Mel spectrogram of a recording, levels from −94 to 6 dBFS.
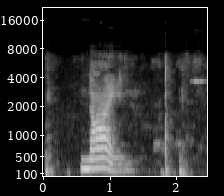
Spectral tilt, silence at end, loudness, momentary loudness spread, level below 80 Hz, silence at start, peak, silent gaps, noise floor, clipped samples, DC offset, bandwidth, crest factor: -6 dB/octave; 0.05 s; -18 LUFS; 19 LU; -52 dBFS; 0.05 s; -2 dBFS; none; -39 dBFS; under 0.1%; under 0.1%; 7.4 kHz; 18 dB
